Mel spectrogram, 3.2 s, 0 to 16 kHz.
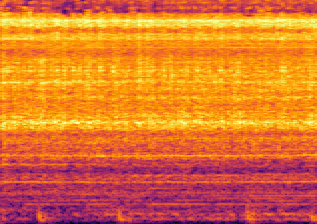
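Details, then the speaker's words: MN99S 1/10 RC truck metal gearbox in neutral under throttle, right after first 5 ml of oil added: high steady gear whine with faint ticking, slightly softened; gears still noisy from low oil. "Nah, kita tambah oli 5 mili dulu ya. Suaranya langsung agak, tadinya berisik banget"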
